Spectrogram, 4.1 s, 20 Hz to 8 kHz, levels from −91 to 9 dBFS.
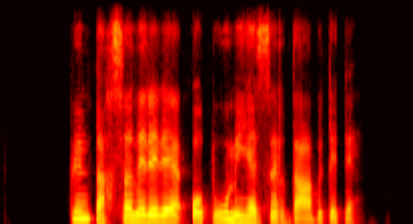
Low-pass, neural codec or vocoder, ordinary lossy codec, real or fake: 7.2 kHz; codec, 16 kHz, 1 kbps, FunCodec, trained on Chinese and English, 50 frames a second; Opus, 24 kbps; fake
